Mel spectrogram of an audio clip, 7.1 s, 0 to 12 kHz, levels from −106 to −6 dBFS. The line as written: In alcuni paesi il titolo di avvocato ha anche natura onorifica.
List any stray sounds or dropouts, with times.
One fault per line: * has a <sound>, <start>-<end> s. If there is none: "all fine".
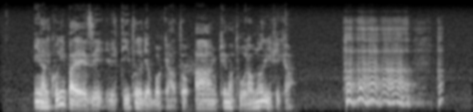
* has a cough, 5.1-6.7 s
